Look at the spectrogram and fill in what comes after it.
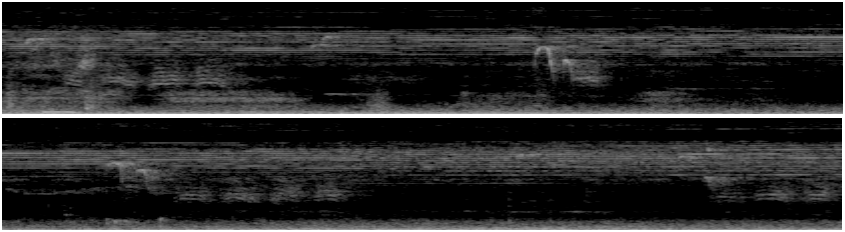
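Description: Quiet woodland ambience: a few faint, brief bird chirps over a low, steady background rumble.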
